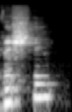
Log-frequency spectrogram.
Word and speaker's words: Vishnu: Like, I was looking at Vishnu. – Yeah, that's how you say it.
